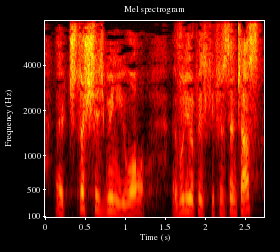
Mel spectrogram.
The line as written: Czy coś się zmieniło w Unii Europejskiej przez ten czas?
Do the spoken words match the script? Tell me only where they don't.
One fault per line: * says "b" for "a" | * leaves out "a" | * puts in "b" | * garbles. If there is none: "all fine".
all fine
